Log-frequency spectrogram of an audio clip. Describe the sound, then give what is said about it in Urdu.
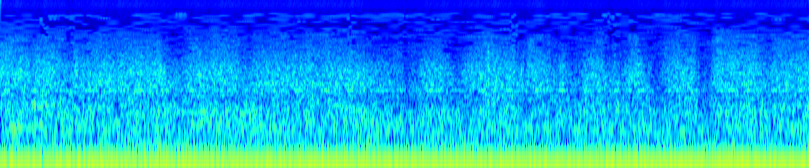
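An electric fan running at its lowest speed to cool hot children gives a loud, steady, unbroken whir over a heavy low hum, with no change throughout. “بچوں کو گرمی ہو رہی ہے, ایک ایک number پنکھا کھول دو, جانے جانے ایک سے زیادہ نہیں کھولنا چاہے آدھا کھول دو.”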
